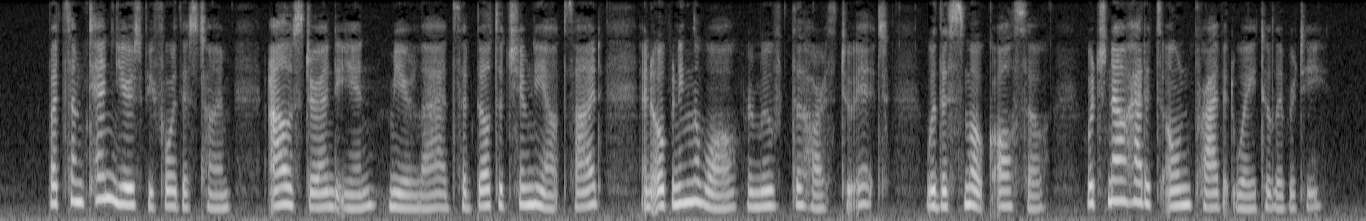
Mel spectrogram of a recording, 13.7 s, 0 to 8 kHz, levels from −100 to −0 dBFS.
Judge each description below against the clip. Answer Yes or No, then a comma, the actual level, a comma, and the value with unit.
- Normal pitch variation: Yes, average, 3.4 semitones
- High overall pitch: Yes, high, 205 Hz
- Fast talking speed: No, average, 170 wpm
